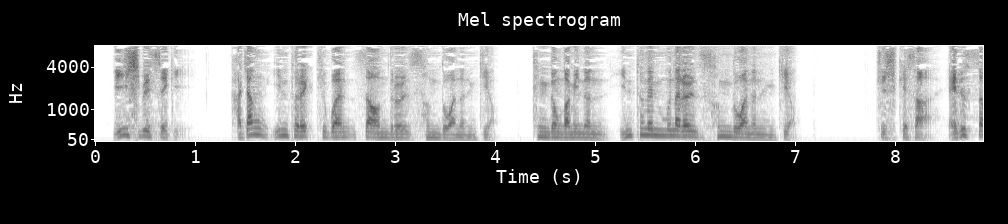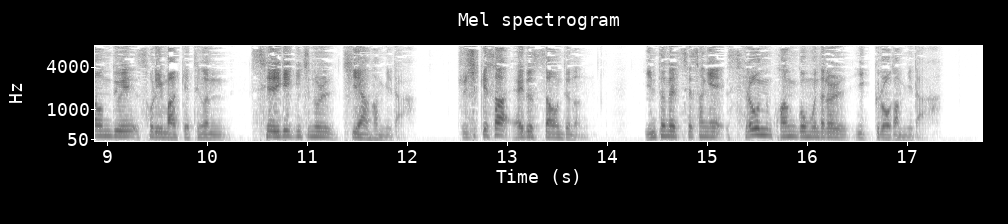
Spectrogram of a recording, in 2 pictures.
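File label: Korean male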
